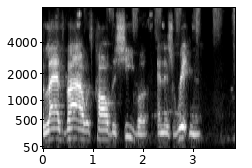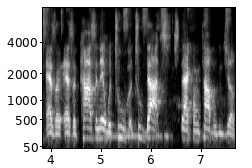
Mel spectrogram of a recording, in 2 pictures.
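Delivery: plain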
